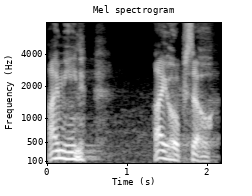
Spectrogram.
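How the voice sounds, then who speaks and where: Husky, earnest, anxious chef. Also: male voice, mid-range voice, animated, takes it slowly, big-room sound, exaggerated voice. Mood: earnest, apologetic. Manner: apologetic, eager, faltering. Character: earnest, anxious, recovering male chef, humble father. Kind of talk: anime-style video game voice acting.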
